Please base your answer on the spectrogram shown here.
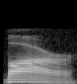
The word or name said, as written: Bart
